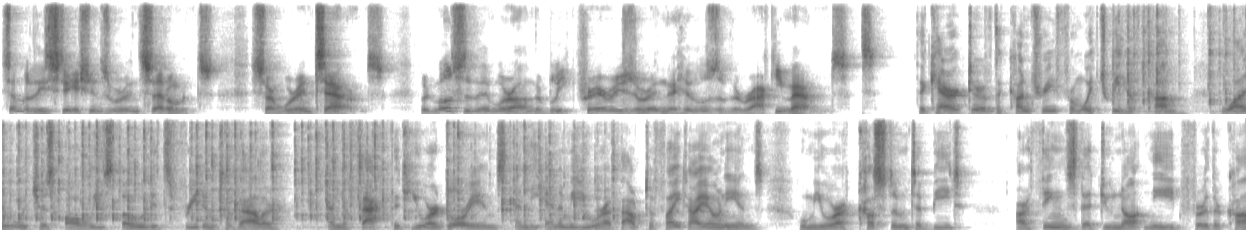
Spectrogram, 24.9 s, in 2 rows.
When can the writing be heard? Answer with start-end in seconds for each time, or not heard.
not heard.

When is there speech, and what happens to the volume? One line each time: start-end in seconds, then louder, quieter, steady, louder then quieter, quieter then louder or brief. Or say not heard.
0.0-24.8 steady.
